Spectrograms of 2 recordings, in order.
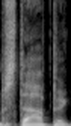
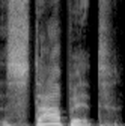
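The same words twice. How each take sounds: First: Said in the usual way. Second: High mock exclamation on "Stop it!"; exclaimed. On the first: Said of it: "I'm glad he was amused". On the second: Reading a listener's comment aloud, as a mock exclamation. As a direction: pop the listener's comment out sharply. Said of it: "Exclamation point".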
